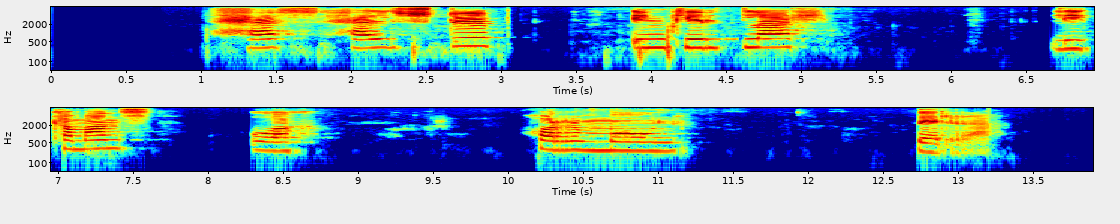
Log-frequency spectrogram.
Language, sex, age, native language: Icelandic, female, 40-49, Icelandic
